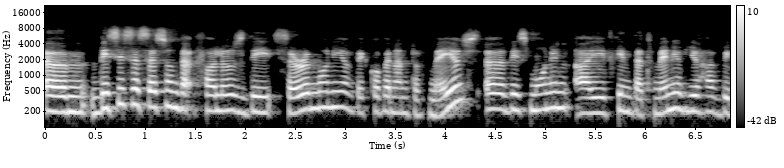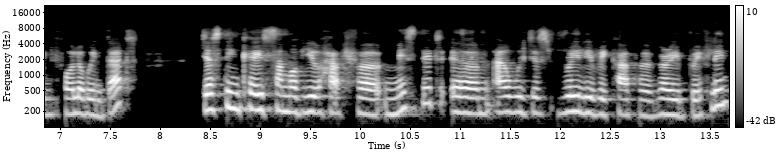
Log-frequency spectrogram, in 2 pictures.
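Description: Moderate pace and ordinary pitch variation over a quiet background. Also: woman. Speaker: session moderator. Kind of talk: event moderation introduction. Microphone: video call.

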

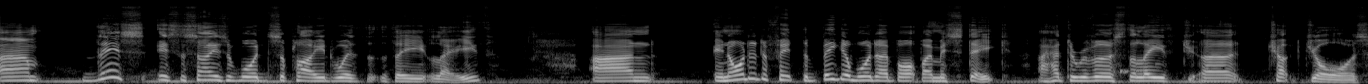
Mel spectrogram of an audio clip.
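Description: A man speaks at a very slow pace. The sound is dry, with no echo. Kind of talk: tutorial. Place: garden. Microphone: phone near.

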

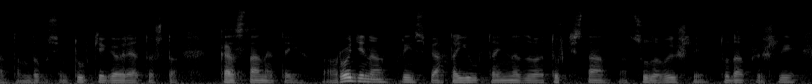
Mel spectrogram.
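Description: With a very deep, low voice, a man speaks at a moderate pace and ordinary pitch variation. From Kazakhstan. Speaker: political scientist; guest. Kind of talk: interview. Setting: studio. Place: studio. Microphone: studio mic.

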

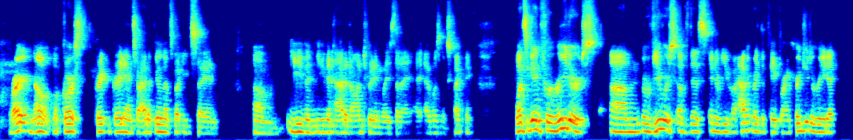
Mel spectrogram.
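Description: Against a quiet background, a somewhat breathy man talks at a very fast pace with ordinary pitch variation. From Canada. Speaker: philosophy interviewer, educator. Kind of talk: interview. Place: home room. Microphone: studio mic.

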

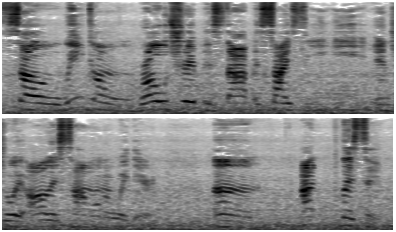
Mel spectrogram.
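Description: A woman speaks at a very slow pace with ordinary pitch variation. The sound is dry with no echo, though loud background noise is present. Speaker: parent vlogger. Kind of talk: casual vlog chat. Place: car. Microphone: phone near.

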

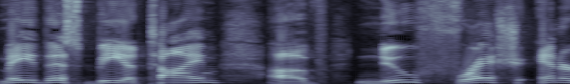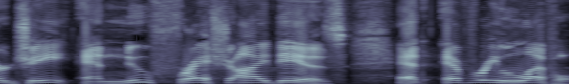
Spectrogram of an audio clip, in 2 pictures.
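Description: A man with an American accent talks at a high pitch with ordinary pitch variation. He goes at a very slow pace over a quiet background. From United States. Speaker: prayer leader. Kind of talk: fervent intercessory prayer, rolling 'May this be' petitions. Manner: earnest, uplifting cadence building through repeated invocations; confident declarative affirmations. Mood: warm, uplifting, smiling. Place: studio. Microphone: headset.

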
